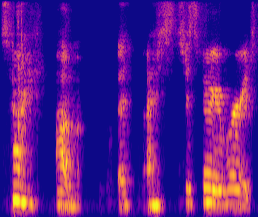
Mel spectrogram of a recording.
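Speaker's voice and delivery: high, tearful crying speech. As the mother hugging her returning child, crying while speaking. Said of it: "and like is crying".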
